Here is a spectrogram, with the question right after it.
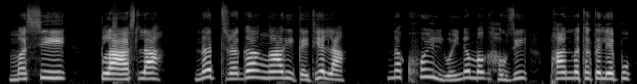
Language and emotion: Manipuri, angry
